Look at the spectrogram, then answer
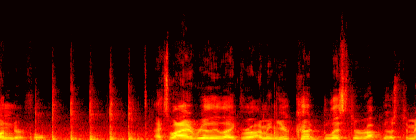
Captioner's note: object taps on blender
